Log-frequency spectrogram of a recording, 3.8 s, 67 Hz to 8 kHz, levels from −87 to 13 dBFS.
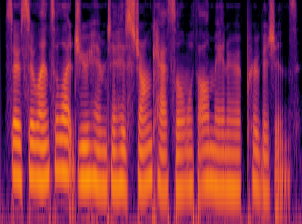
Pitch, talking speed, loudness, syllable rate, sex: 165 Hz, 220 wpm, -19 LUFS, 5.5 syllables/s, female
